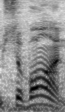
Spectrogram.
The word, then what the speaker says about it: Siobhan: spellings, and then we get the Northern Irish pronunciation of Shane, and then the same thing happens with Joanna, which becomes the name Siobhan.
